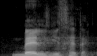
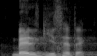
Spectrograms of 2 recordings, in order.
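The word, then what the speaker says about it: מלכי־צדק: 그 이름은 멜기세덱. 히브리어 정확한 발음은 말키 셰데크입니다.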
